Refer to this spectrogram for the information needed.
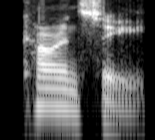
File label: "currency", American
